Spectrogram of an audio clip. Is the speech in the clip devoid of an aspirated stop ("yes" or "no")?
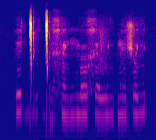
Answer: yes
